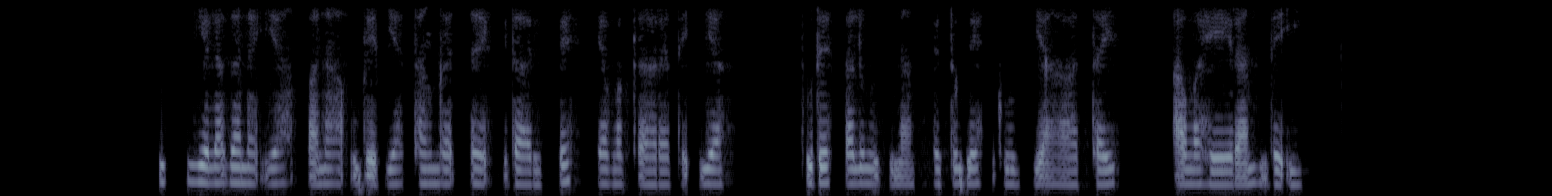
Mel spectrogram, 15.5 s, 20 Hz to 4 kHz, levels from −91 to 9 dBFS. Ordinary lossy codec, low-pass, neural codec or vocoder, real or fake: AAC, 24 kbps; 3.6 kHz; none; real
